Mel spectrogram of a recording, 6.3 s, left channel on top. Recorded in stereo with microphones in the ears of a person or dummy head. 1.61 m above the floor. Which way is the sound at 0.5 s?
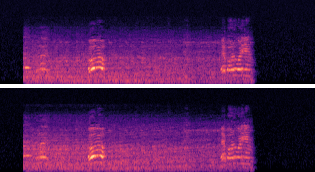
30° right (ahead or behind).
